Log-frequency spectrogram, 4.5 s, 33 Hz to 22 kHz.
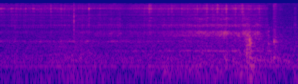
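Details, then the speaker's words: A Quantum ProDrive ELS 170 MB hard drive whose rubber has deteriorated, opened with its heads moved by hand: faint, uneven ticks and scratchy sweeps in a quiet room as the heads scrape and collide with the platters. "that's the sound of the heads colliding with the platters"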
